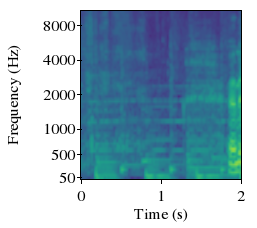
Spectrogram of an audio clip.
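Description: A carving knife sawing back and forth through roasted duck breast and scraping on a wooden cutting board, over background music.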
